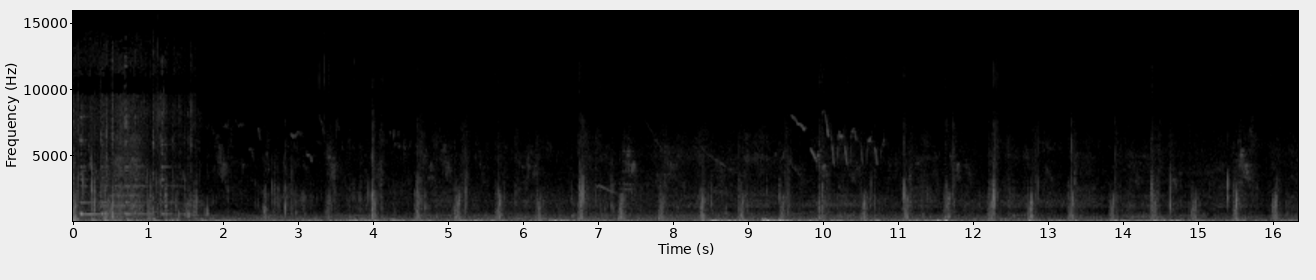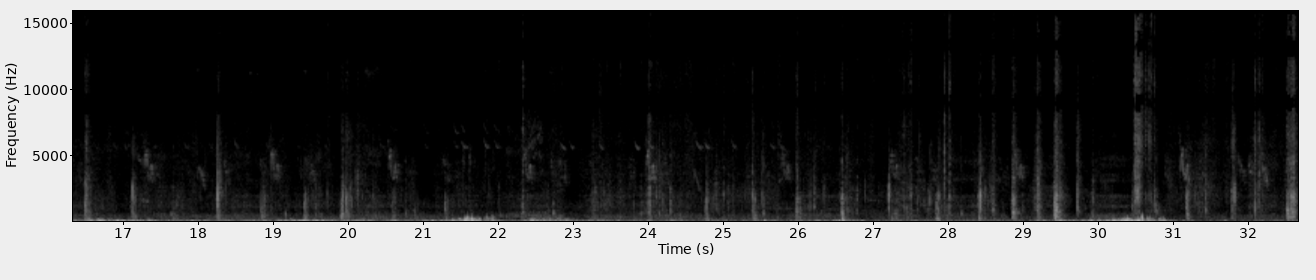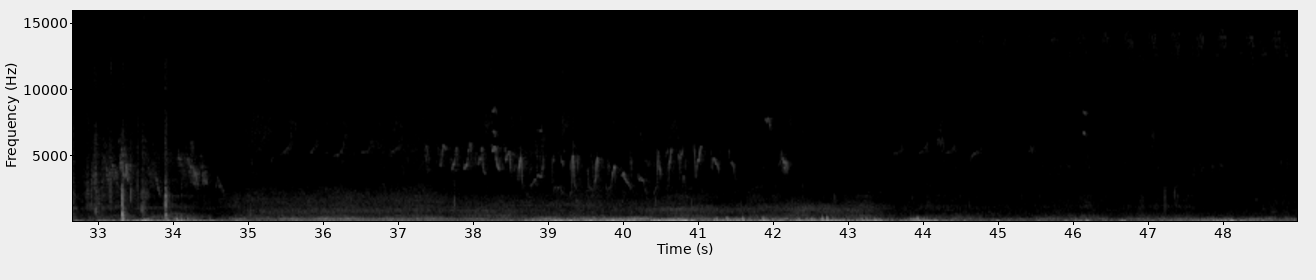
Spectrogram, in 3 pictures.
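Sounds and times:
footsteps on stone path: 0.0 - 34.4.

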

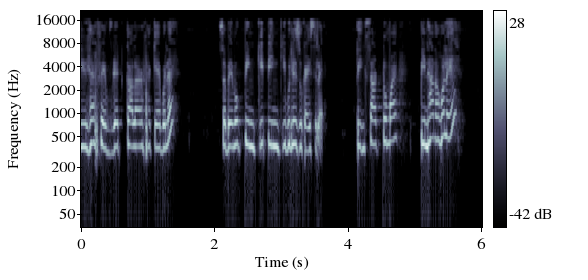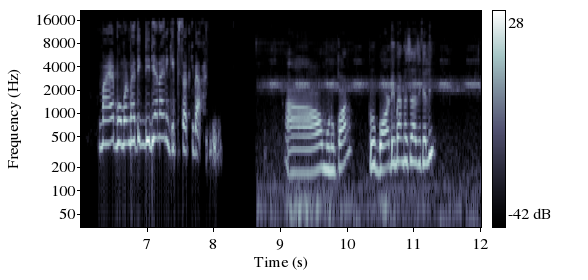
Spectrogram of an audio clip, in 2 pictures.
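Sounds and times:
crickets chirping: 8.6 - 12.0.

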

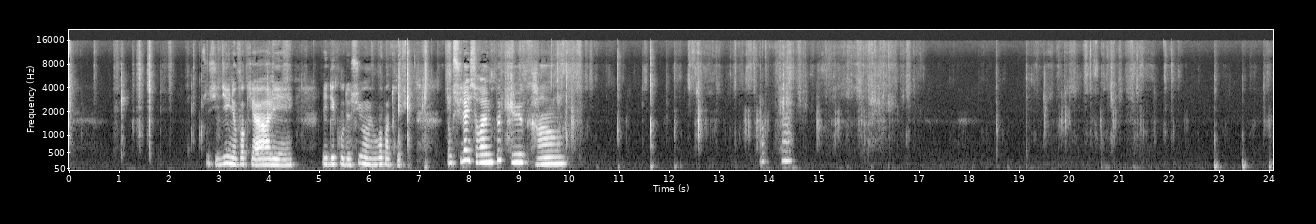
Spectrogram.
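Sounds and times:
paper rustling and scraping: 0.0 - 3.4, 6.4 - 10.6, 11.5 - 17.1, 19.1 - 22.3.

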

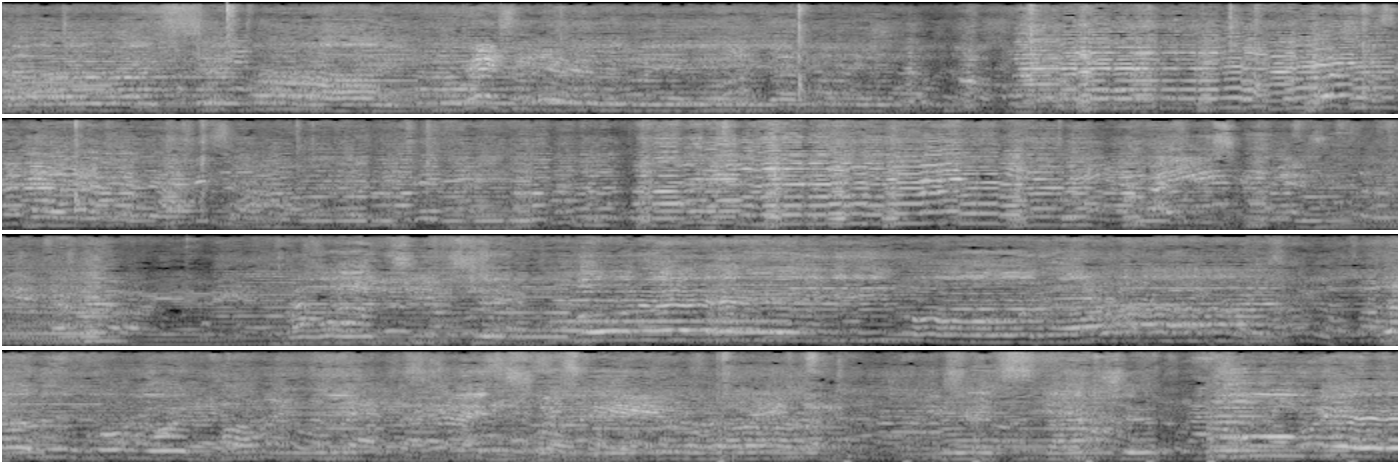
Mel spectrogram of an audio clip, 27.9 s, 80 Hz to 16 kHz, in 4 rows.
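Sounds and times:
accordion playing folk tune: 0.0 - 27.9.

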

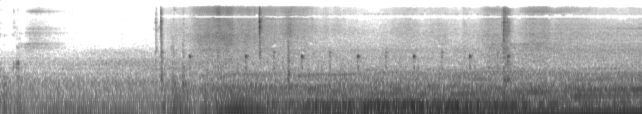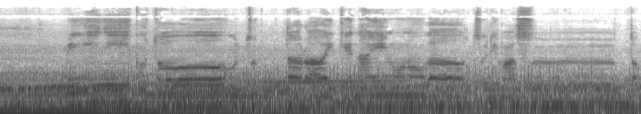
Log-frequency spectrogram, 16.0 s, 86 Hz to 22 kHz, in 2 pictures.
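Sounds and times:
engine and road rumble: 0.0 - 16.0
turn signal ticking: 2.0 - 6.6.

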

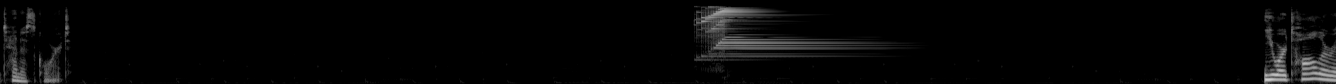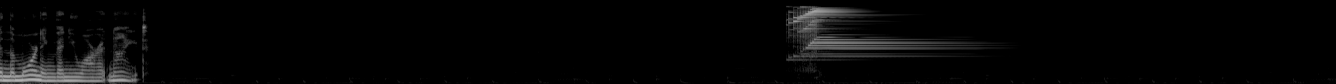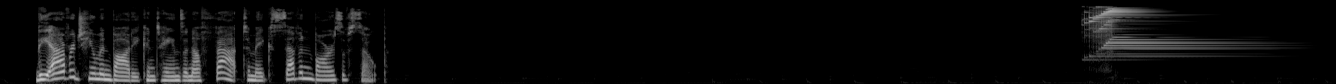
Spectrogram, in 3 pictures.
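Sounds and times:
bell-like chime: 7.0 - 9.3, 21.2 - 23.5, 37.6 - 40.0.

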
